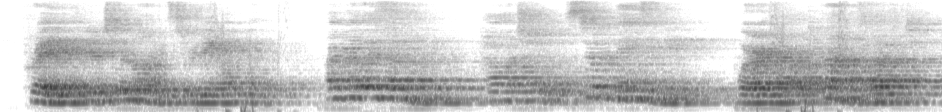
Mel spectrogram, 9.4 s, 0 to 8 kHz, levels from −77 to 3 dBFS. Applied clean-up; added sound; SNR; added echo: neural separator model SepFormer DNS4.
